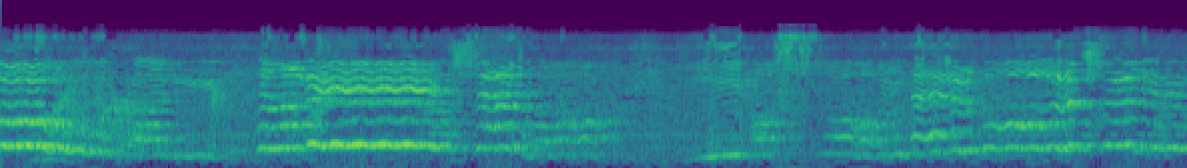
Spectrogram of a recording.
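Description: Puppy howling in several long, wavering notes, one after another, some rising into the howl.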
